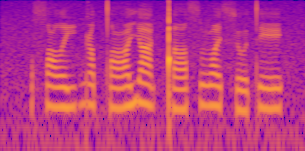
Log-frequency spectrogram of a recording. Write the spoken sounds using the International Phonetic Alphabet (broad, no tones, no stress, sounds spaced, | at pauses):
sˤ ʌ j i ɡ ɤ tˤ a j a ǃ æ sˤ v e s ʊ t e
